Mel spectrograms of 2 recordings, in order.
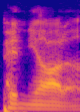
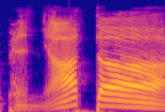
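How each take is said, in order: First: Said in the usual way. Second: "piñata" drawn out slowly and said louder; stress on piñata. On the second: Shown as a demonstration. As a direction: lean hard on "piñata", stretching it out. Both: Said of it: "I mean, piñata".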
